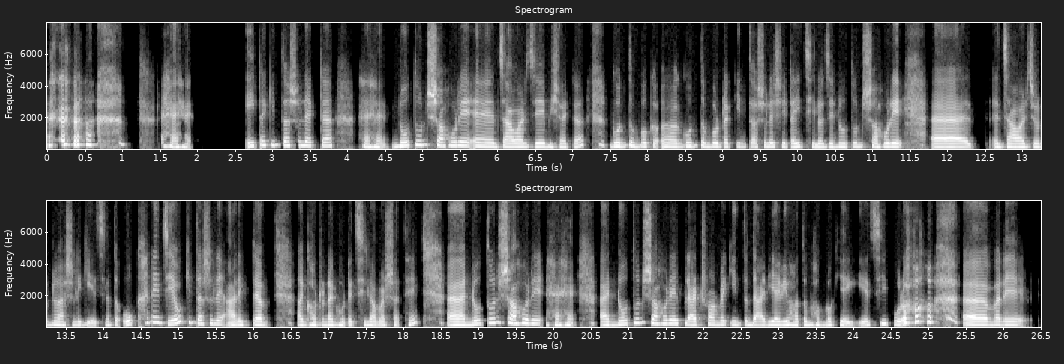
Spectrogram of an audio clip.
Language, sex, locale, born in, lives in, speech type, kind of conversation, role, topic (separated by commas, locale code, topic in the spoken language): Bengali, female, bn-BD, Bangladesh, Bangladesh, conversation, podcast, guest, কখনও কি কারও সাহায্যে রাস্তা খুঁজে পেয়ে আপনি অবাক হয়েছেন?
